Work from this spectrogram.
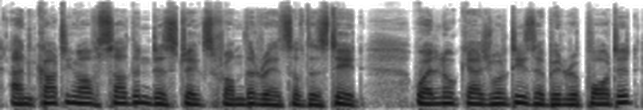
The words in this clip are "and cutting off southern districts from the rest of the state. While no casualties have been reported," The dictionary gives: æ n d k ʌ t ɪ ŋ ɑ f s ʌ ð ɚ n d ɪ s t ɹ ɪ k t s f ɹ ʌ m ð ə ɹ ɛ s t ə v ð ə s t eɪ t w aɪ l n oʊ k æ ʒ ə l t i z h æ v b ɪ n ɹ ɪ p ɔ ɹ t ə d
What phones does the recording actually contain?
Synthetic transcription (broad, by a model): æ n d k ʌ t ɪ ŋ ɑ f s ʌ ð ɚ n d ɪ s t ɹ ɪ k t s f ɹ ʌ m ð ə ɹ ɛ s ə v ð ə s t eɪ t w aɪ l n oʊ k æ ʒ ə l t i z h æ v b ɪ n ɹ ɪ p ɔ ɹ t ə d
